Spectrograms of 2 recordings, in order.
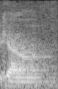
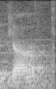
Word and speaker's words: Caïn: qui va m'intéresser, c'est l'histoire biblique d'Abel et Caïn. Vous connaissez l'histoire biblique d'Abel et Caïn?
